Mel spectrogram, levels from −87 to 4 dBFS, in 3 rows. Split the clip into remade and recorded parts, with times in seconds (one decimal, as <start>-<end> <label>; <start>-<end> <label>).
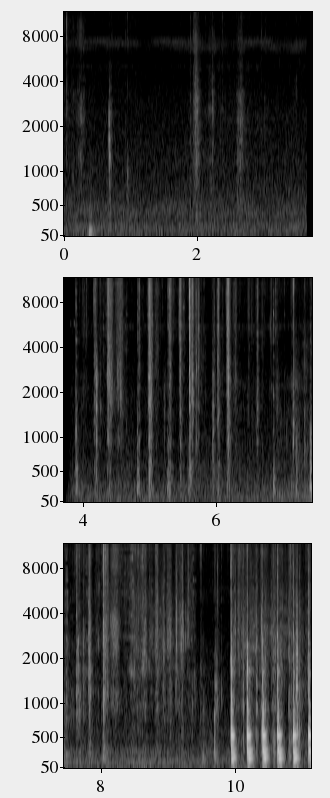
0.0-11.1 recorded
